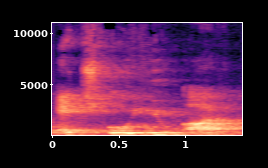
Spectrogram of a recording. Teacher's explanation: we are not pronouncing or we are not stating or speaking the sound of the letter h it is silent we are saying our with the pronouncing the sound a and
